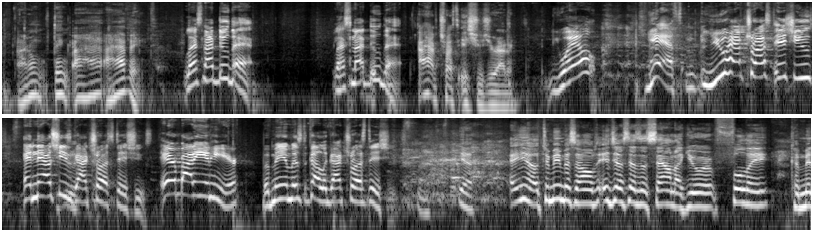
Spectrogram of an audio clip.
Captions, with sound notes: -I don't think-- I haven't. -Let's not do that. Let's not do that. I have trust issues, Your Honor. -Well, yes. -[audience chuckles] You have trust issues, and now she's got trust issues. Everybody in here, but me and Mr. Cutler, got trust issues. -Yeah. -[audience laughing] And, you know, to me, Mr. Holmes, it just doesn't sound like you're fully committed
